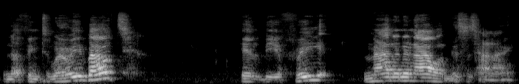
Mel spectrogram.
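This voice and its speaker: Man playing young police detective, placating, smooth, lively pitch swings, old-time radio drama. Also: normal speed. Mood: casual. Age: young adult. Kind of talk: 1930s radio play acting.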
